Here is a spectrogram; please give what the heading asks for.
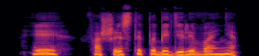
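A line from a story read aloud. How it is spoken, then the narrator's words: Muffled hollow voice. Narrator (Russian): глухо проговорила миссис Битнер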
